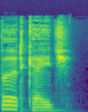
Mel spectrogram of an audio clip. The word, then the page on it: birdcage: British English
